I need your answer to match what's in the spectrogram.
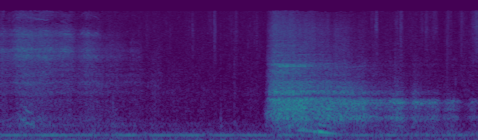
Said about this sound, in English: Breathing a bit.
